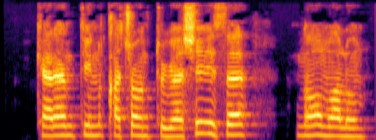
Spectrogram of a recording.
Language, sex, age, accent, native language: Uzbek, male, 18-24, Surxondaryo, Uzbek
